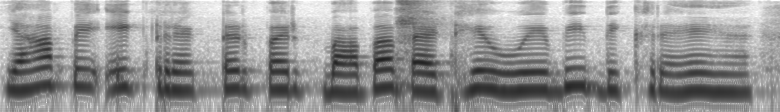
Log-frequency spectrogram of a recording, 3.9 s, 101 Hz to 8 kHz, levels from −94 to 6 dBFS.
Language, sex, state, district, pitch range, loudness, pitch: Hindi, female, Jharkhand, Ranchi, 230-260 Hz, -17 LUFS, 245 Hz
